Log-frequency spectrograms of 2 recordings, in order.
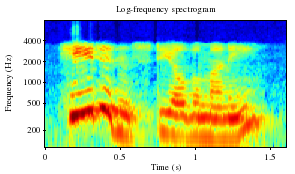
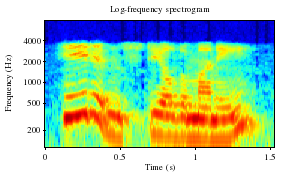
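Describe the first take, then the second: First: The word he carries the main stress. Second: The word he carries the main stress.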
